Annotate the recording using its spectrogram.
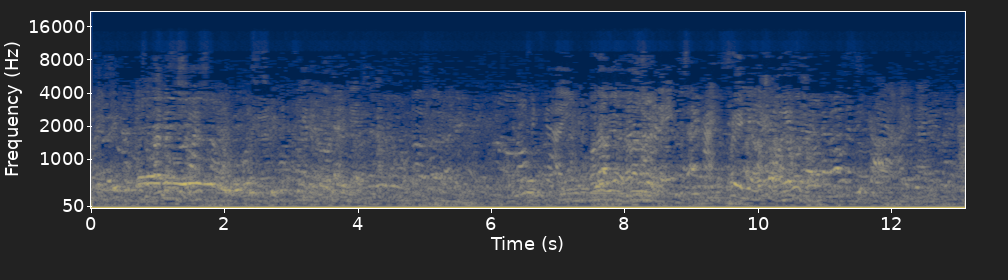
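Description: Overlapping voices: several people chattering at once, with no single clear speaker.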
